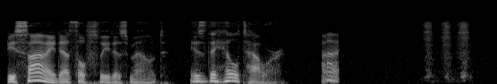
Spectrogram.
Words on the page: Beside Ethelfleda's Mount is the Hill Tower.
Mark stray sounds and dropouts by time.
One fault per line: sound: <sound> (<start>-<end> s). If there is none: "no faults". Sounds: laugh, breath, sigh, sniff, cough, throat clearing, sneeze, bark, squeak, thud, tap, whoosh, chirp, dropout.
sound: laugh (3.2-3.4 s)
sound: sniff (4.2-4.8 s)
